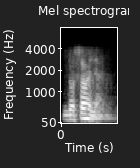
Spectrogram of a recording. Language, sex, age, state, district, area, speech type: Odia, male, 18-30, Odisha, Subarnapur, urban, conversation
